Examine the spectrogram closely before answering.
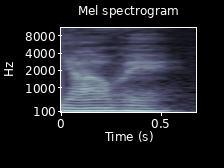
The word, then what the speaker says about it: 야훼: 이를 행하는 여호와, 그것을 만들어 성취하시는 여호와, 그의 이름을 여호와라 하는 이가 이와 같이 이르시도다. 뭐라고요? 이를 행하시는, 이제 다르게 또 다른 발음으로 또 알려드릴게요. 이를 행하시는 야훼, 그것을 만들어 성취하시는 야훼,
